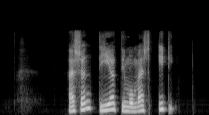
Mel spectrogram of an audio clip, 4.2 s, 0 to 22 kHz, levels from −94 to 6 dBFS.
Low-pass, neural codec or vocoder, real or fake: 7.2 kHz; codec, 16 kHz, 1 kbps, X-Codec, WavLM features, trained on Multilingual LibriSpeech; fake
